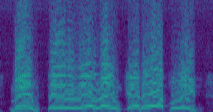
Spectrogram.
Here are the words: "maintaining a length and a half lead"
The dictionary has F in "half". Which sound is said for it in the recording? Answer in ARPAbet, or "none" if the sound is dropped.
P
